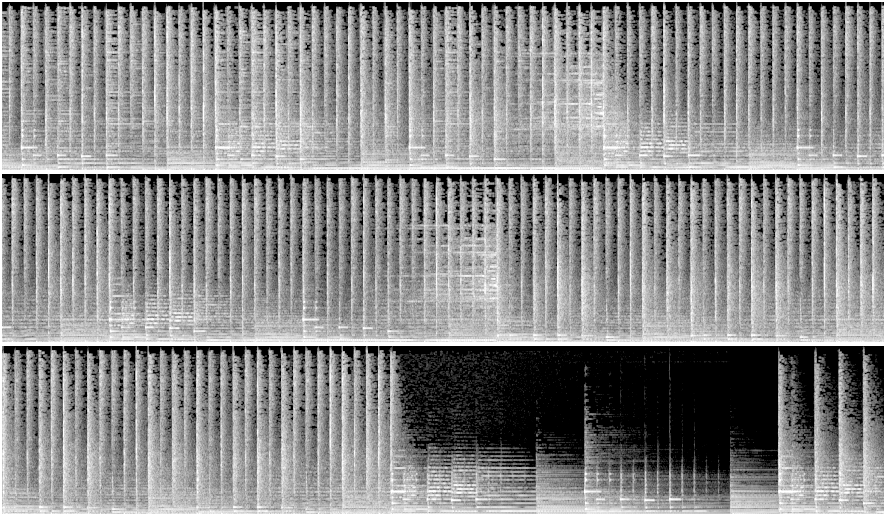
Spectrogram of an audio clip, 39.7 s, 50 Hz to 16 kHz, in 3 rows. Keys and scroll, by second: 23.3-24.0 space, 32.8 Escape.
